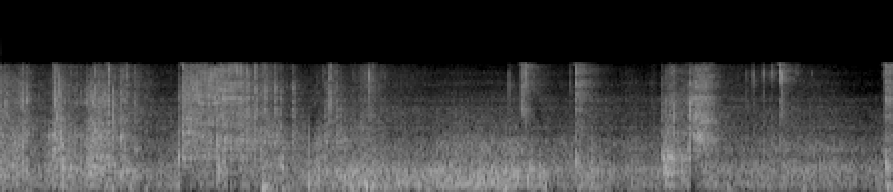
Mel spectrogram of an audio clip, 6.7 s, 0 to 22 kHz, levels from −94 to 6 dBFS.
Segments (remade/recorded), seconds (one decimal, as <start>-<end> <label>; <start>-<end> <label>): 0.0-6.7 recorded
